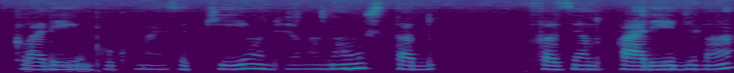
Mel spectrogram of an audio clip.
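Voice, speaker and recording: A soft-spoken, somewhat breathy woman with a dark, mellow tone and very deep, low pitch, monotone and flat in intonation, at a fairly slow pace, in a dry, close sound with no echo. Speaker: painting teacher. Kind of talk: tutorial.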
